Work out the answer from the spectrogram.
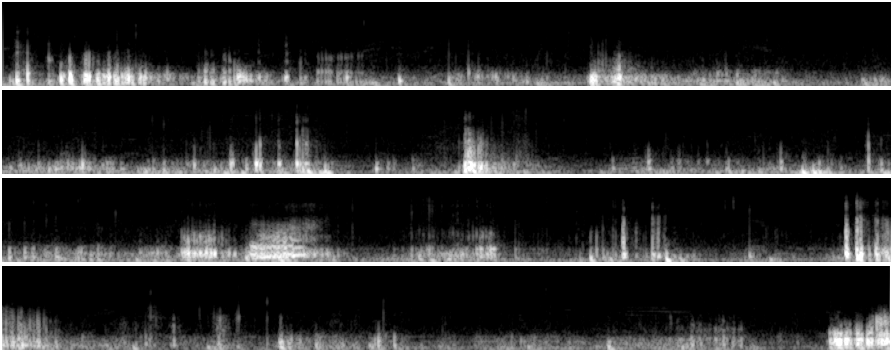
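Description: Irregular low gurgling and rumbling sounds with occasional louder squelches over several seconds: stomach rumbling, with an upset stomach.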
